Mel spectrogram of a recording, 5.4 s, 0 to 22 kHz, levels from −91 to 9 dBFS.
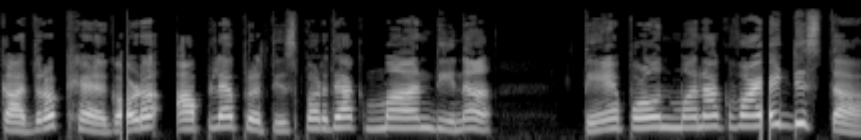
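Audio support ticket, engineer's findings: Gap at a join of encoded pieces in the speech, 0.75–0.79 s (36 ms, before "आपल्या प्रतिस्पर्ध्याक मान दिना") and 4.74–4.80 s (54 ms, after "तें पळोवन"). Separately encoded segments were joined untrimmed, leaving encoder delay and last-frame padding. Spectrogram shows full-band blank columns; waveform shows flatline with smeared edges.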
